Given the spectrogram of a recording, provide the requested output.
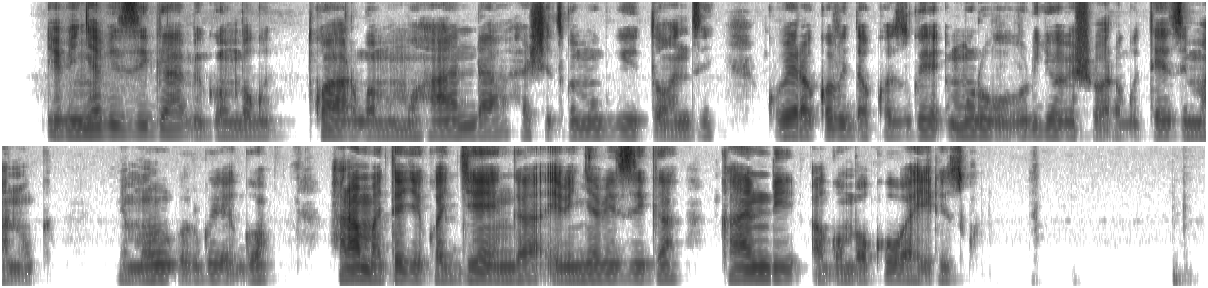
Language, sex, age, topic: Kinyarwanda, male, 18-24, government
